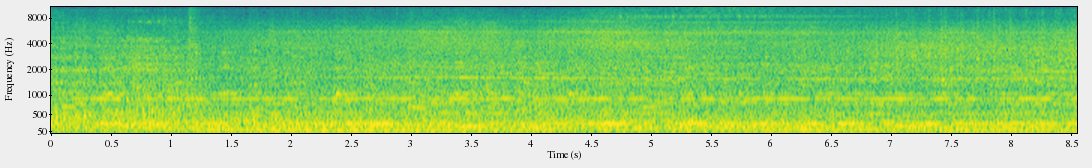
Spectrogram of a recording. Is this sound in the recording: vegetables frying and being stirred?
no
